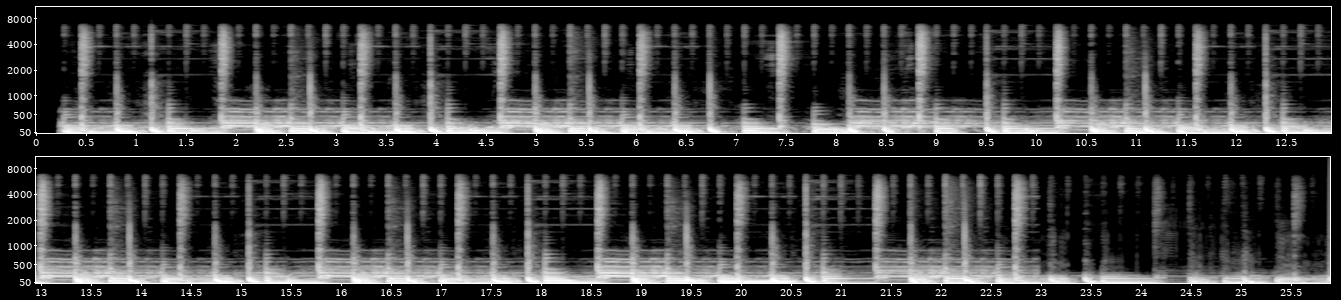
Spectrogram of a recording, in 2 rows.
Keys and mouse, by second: 3.1 g, 4.7-6.3 drag, 6.3 g, 7.9-9.4 drag, 9.4 Tab, 16.5 Tab, 17.7 ctrl+Tab.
